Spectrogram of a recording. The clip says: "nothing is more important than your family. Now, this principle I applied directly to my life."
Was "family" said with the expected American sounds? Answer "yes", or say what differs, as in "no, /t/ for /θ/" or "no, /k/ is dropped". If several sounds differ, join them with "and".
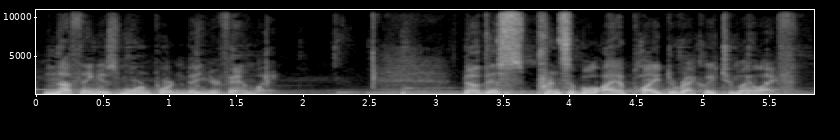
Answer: yes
